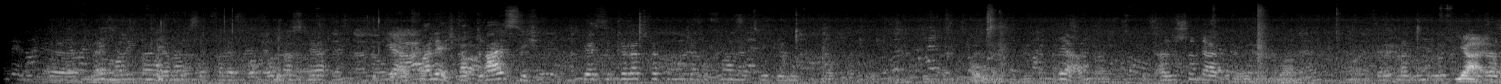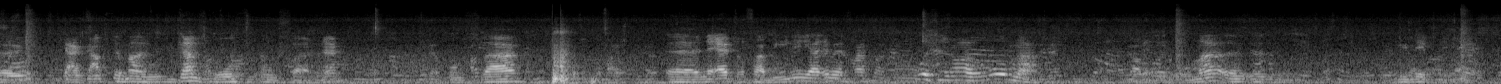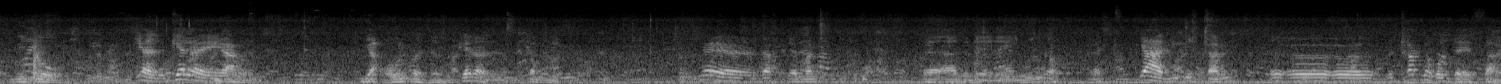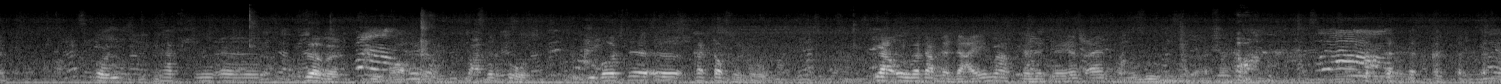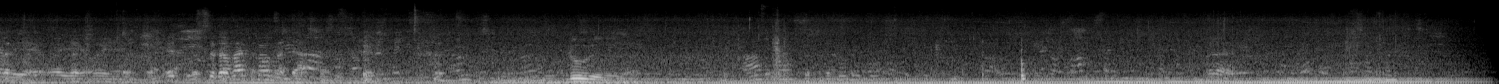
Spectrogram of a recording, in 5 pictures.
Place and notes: Altenberg - Gespräch am Kiosk / talk at the kiosk
a woman talks about a tragic accident, an old man responds with a joke.
Odenthal, Germany, 20 September 2009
